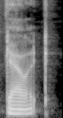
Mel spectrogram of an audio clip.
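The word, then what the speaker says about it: Galick: It's more like a Gatling gun. It's Gallic.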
